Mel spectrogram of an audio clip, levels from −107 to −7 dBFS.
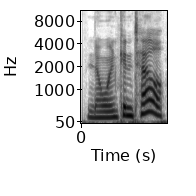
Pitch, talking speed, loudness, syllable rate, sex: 225 Hz, 275 wpm, -15 LUFS, 6.5 syllables/s, female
